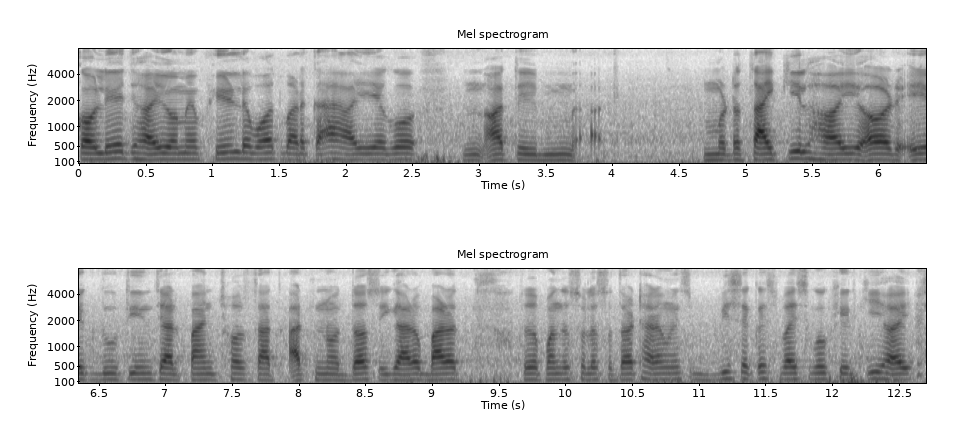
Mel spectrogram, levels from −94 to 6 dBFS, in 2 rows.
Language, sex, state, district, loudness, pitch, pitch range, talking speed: Bajjika, male, Bihar, Vaishali, -21 LUFS, 155 Hz, 150-160 Hz, 170 wpm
